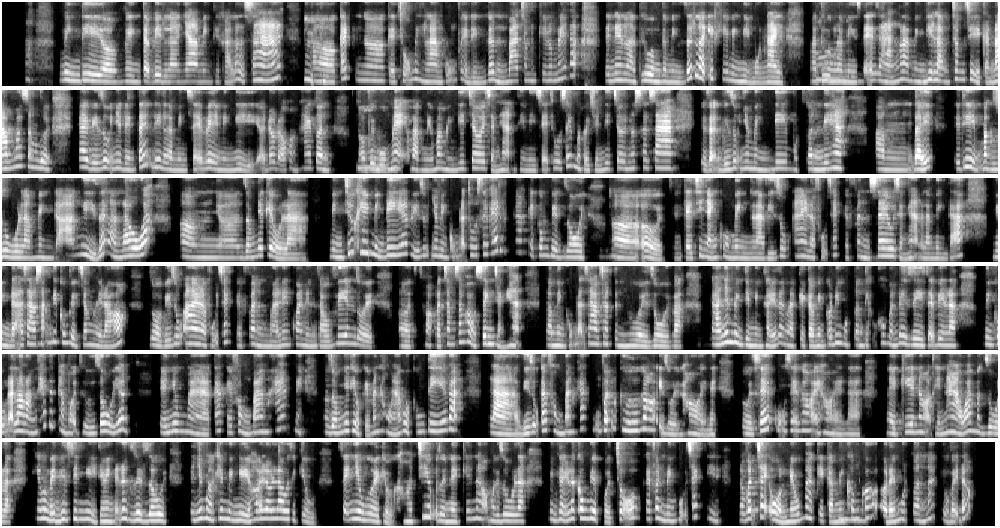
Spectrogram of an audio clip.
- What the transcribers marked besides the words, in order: other background noise; tapping; laughing while speaking: "đi làm"; laughing while speaking: "mình đi xin"
- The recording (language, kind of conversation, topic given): Vietnamese, advice, Làm sao để giữ ranh giới công việc khi nghỉ phép?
